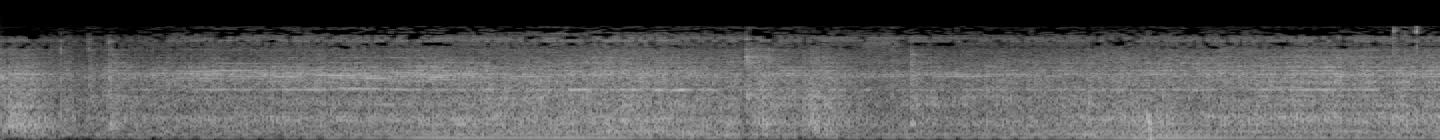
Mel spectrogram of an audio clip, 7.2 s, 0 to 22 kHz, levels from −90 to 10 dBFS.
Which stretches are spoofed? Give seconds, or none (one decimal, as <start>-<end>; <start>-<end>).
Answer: none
